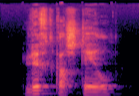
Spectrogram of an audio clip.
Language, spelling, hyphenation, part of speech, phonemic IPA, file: Dutch, luchtkasteel, lucht‧kas‧teel, noun, /ˈlʏxt.kɑˌsteːl/, Nl-luchtkasteel.ogg
- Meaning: 1. a castle built in the air, as in fiction 2. castle in the air (fanciful idea or scheme)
